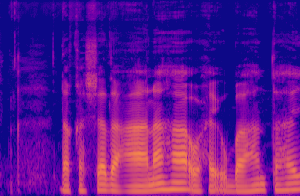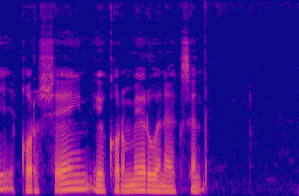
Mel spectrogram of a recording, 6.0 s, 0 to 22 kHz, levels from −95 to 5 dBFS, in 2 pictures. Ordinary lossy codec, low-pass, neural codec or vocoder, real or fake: none; none; none; real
